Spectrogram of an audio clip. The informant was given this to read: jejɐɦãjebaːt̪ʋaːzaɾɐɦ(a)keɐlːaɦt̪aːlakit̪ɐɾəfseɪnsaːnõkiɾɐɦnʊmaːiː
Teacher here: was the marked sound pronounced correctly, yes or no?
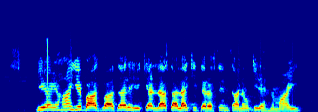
no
